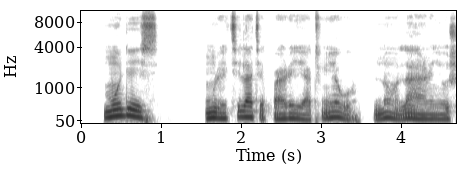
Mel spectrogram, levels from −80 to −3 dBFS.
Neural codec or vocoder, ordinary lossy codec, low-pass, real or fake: none; none; none; real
